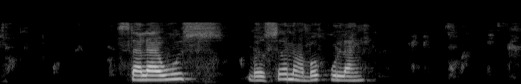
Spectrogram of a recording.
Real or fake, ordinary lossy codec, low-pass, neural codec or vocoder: fake; MP3, 64 kbps; 7.2 kHz; codec, 16 kHz, 4 kbps, X-Codec, WavLM features, trained on Multilingual LibriSpeech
